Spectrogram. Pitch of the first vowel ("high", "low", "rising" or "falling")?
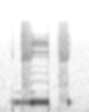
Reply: high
